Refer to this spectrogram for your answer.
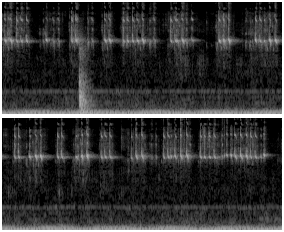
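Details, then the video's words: Recorded crickets give dense, pulsed chirps in quick bursts, with a single sharp click about one second in and a constant low rumble underneath. "Free Cricket Sounds"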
